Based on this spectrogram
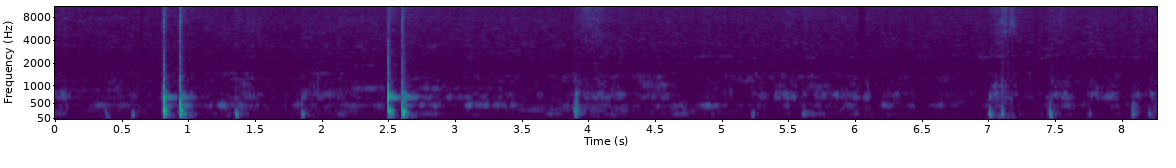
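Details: Sparse knocks and soft clicks in a quiet small room, with faint low hum between them.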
